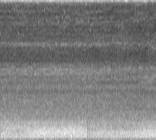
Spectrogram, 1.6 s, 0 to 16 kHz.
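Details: 2006 Honda Odyssey flat tire: with the valve cap off, a steady, sharp hiss of escaping air with no rhythm is heard; the leak is at the tire valve core.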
